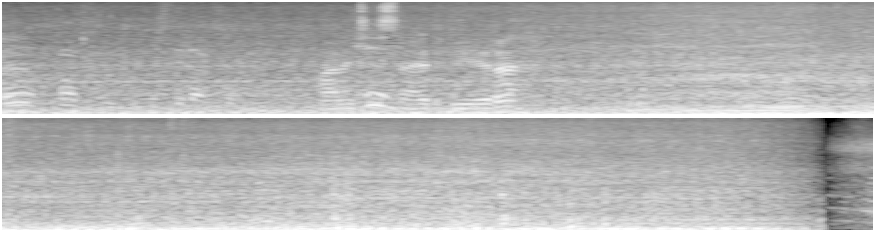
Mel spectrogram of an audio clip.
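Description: Truck engine running, heard from inside the cab as it drives along a rough dirt road, with a steady low rumble that grows louder over the last few seconds. A voice speaks briefly about two seconds in.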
